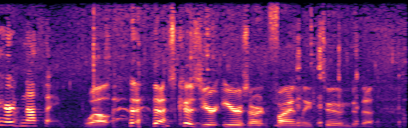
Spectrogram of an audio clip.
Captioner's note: laughs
